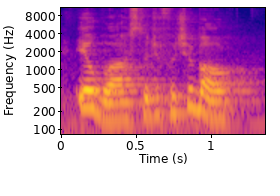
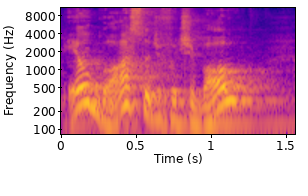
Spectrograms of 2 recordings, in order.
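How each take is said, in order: First: It is said with statement intonation. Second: It is said with question intonation. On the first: The speaker asserts a fact. "a gente só muda a entonação da frase" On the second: The speaker asks whether it is true. "a gente só muda a entonação da frase"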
